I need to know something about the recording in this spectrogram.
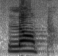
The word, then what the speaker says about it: lampe: For example, ambulance, jambon, lampe. Therefore, the following letter combination AN and AM have the same ah sound.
